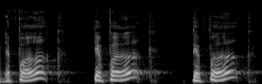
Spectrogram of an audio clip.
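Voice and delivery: mocking question, voice rising at the end; imitating girls' slang. Man mocking other men for talking like girls, mimicked rising slang. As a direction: parrot it with an upward lilt. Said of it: "I knew girls who be like".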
